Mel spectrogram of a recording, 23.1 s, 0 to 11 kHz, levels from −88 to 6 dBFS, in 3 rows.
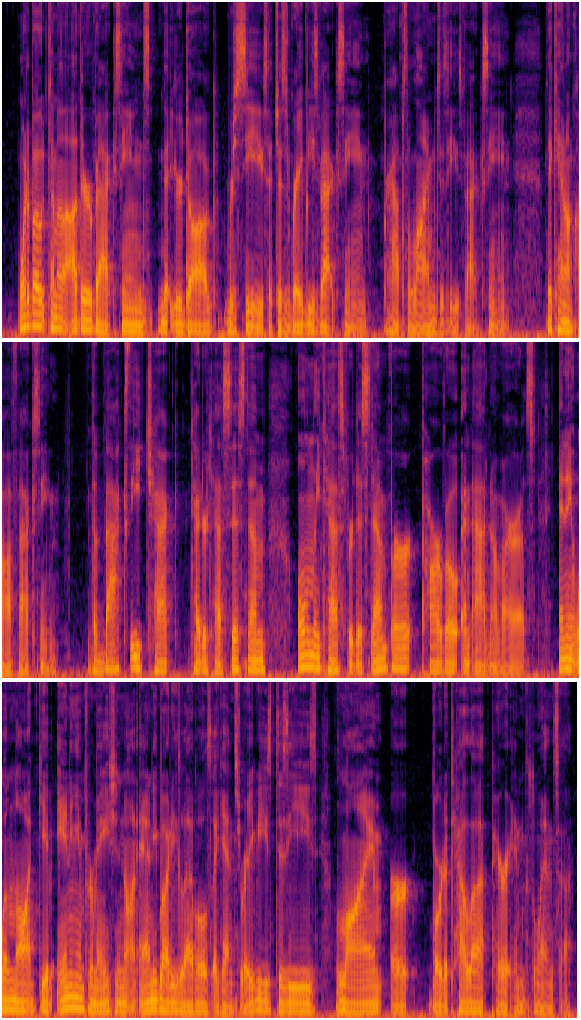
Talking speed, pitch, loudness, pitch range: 140 wpm, 80 Hz, -18 LUFS, 70-90 Hz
